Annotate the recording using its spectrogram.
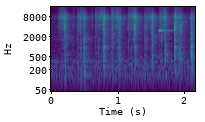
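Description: A deck of tarot cards being shuffled by hand: a quick, irregular run of card snaps and slides, several a second.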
